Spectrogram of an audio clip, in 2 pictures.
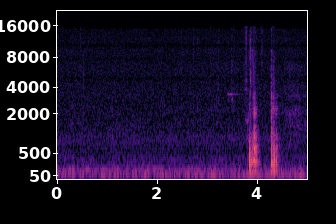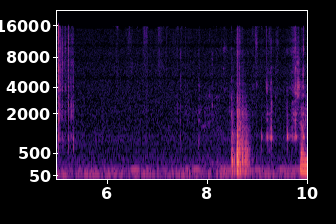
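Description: Small plastic clicks and knocks from handling a PVC elbow joint while an M3 screw is driven into it with a screwdriver: two short knocks about four seconds in, a sharp click just after, and a louder knock near the end, over a low room hum.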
